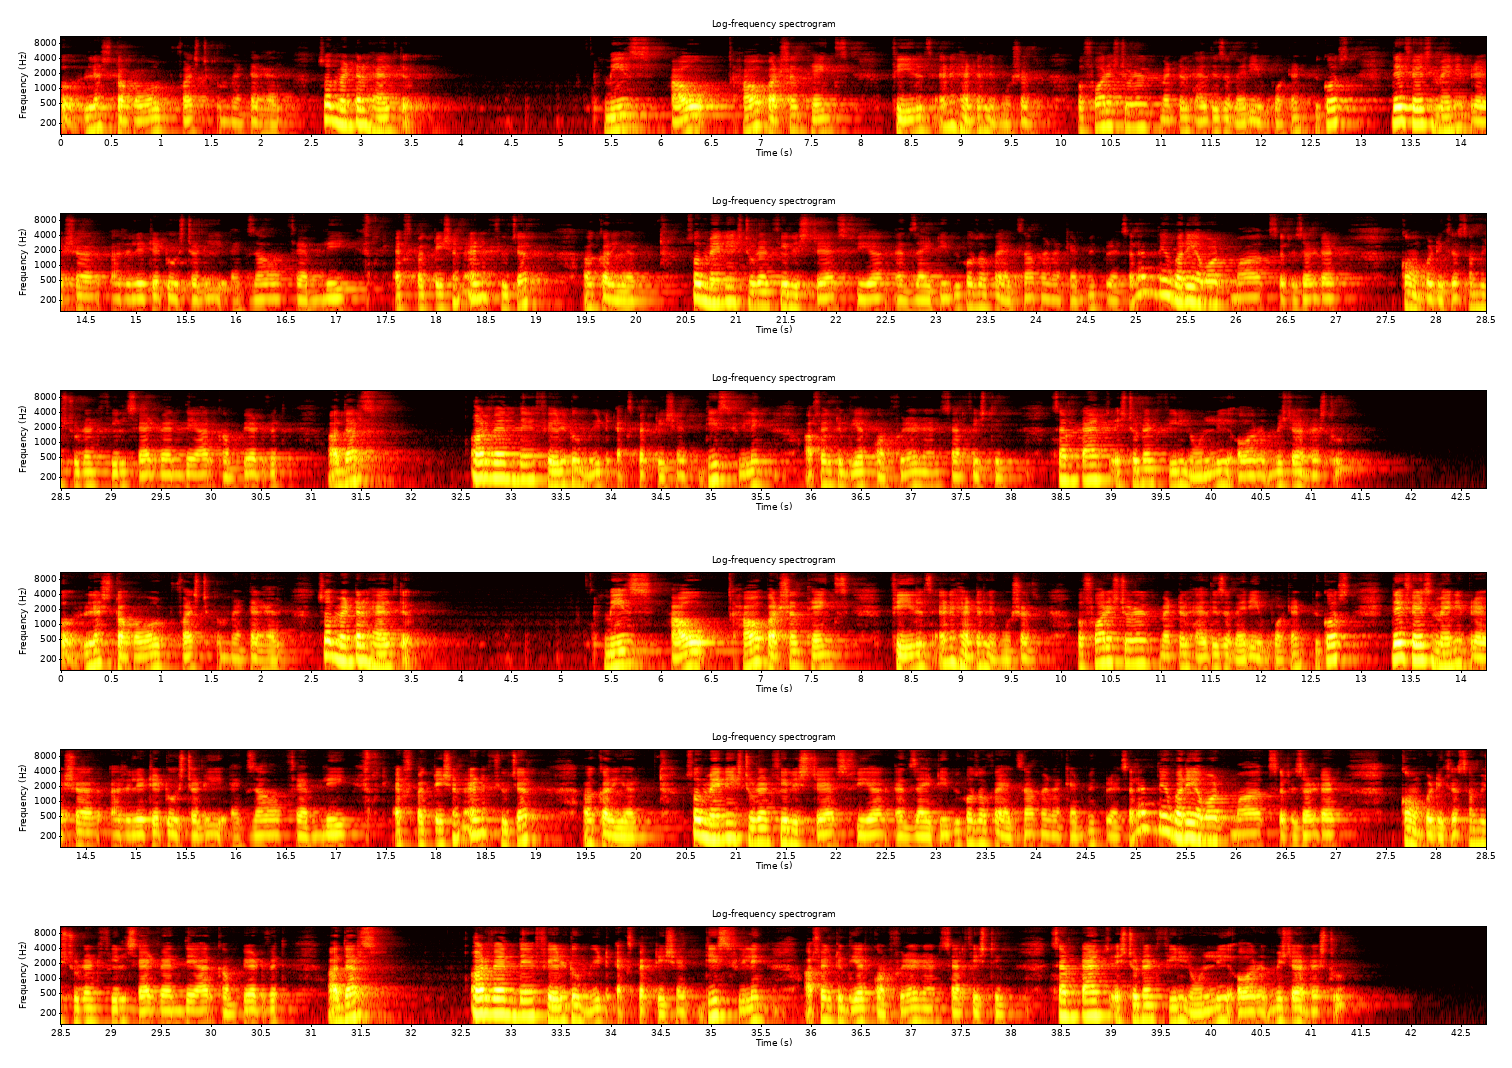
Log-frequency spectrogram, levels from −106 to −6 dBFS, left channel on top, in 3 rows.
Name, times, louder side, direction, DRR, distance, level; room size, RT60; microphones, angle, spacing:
voice 1, 0.0-2.2 2.6-3.6 5.4-9.8 10.2-30.7 31.2-31.7 32.6-38.0 38.4-41.5, right 4 dB, 70° right, 10 dB, 0.7 m, -30 dB
22.5 x 17.5 x 9.8 m, 1.0 s
head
